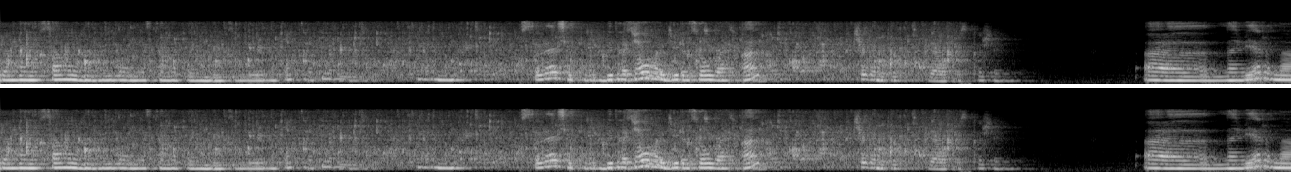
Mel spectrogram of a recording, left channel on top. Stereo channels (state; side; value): identical; both; correlation 1.00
